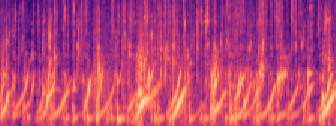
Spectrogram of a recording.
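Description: Bubbling, plopping sound: a fast run of short rising blips, several a second, starting suddenly.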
